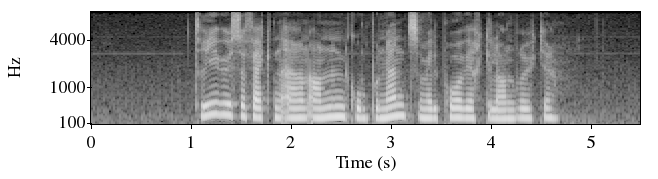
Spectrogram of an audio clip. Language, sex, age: Norwegian, female, 22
